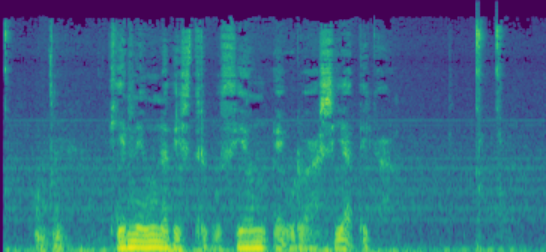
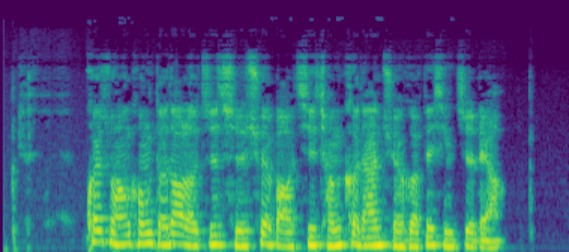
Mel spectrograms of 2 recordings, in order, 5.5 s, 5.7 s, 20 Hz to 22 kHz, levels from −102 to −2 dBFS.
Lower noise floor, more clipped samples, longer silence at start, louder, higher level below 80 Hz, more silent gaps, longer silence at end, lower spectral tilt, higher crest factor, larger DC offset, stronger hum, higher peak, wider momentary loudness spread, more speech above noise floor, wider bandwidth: second, -39 dBFS vs -47 dBFS; neither; about the same, 0.05 s vs 0.05 s; second, -16 LUFS vs -12 LUFS; first, -30 dBFS vs -44 dBFS; neither; second, 0.35 s vs 0.65 s; about the same, -5.5 dB/octave vs -6.5 dB/octave; first, 18 dB vs 12 dB; neither; neither; about the same, 0 dBFS vs 0 dBFS; first, 19 LU vs 5 LU; second, 25 dB vs 35 dB; first, 16.5 kHz vs 9.2 kHz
